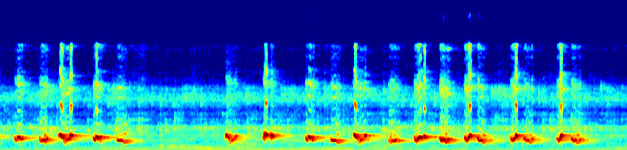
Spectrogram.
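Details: Sooty-headed bulbul song used as a lure to make birds sing, ngropel style: four quick scratchy slurred notes, a short pause, then a longer even run of similar notes about three per second, fading out at the end.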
